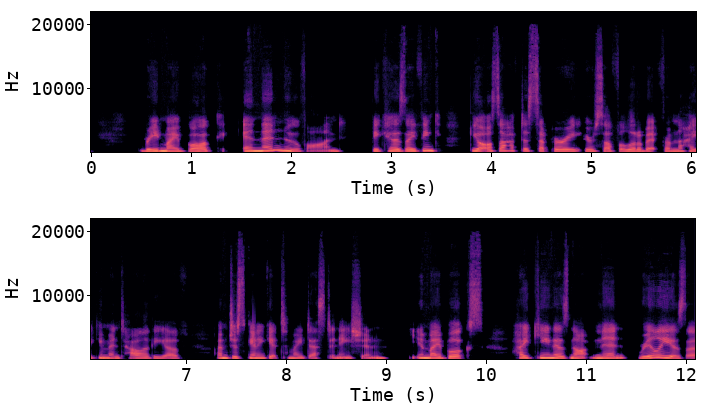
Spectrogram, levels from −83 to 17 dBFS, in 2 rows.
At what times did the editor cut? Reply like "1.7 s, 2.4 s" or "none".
9.1 s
